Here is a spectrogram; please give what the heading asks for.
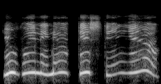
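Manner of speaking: very high squeaky mouse voice; cartoon mouse voice. Shown as a demonstration. Voice actor demos a full caricature mouse pleading for his cheese, squeaky mouse voice. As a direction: squeak like a tiny scared mouse. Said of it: "go on full caricature as though, "Yeah, I'm a mouse".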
